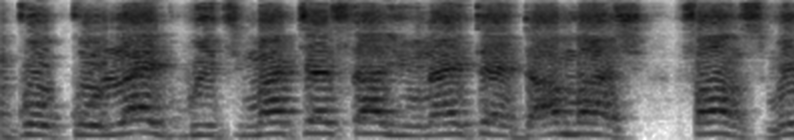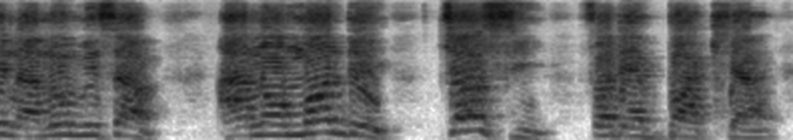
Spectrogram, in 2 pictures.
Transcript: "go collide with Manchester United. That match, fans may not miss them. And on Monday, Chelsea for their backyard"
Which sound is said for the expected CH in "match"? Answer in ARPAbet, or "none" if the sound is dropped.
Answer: SH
